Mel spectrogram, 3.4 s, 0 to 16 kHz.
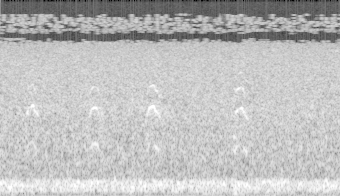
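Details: A flock of snow geese near Yellowknife at sunset on May 12, 2015, giving faint, high, nasal honks about every half second, partly buried under a steady rushing wind or background roar.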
